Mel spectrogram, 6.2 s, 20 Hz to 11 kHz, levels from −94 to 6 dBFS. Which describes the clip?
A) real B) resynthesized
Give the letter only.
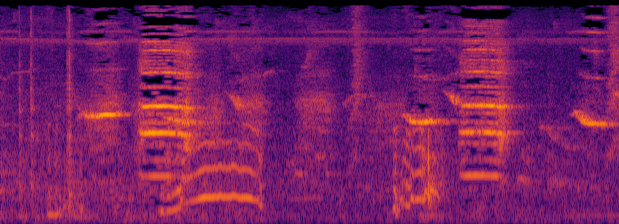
A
